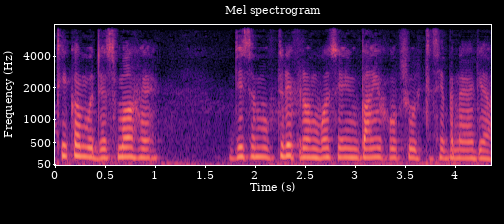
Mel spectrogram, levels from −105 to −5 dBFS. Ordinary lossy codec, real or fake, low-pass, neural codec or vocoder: none; fake; 7.2 kHz; codec, 16 kHz, 1.1 kbps, Voila-Tokenizer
